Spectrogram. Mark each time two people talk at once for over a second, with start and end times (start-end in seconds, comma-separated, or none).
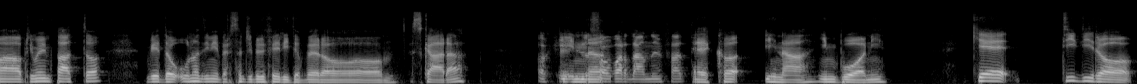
none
